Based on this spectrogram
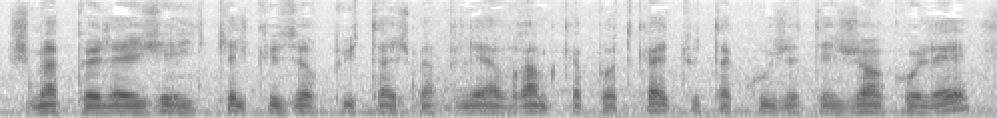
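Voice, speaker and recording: An older man, born in Belgium, gives halting testimony about his wartime childhood. His voice sits low and gravelly. A faint hum runs underneath. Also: fairly even intonation, a little mellow. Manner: hesitant, searching for words. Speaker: interviewee, former hidden child. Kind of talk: recalled testimony.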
